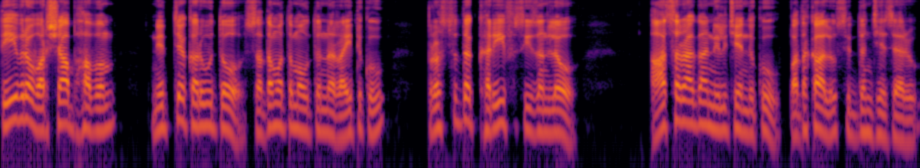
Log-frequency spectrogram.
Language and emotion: Telugu, neutral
